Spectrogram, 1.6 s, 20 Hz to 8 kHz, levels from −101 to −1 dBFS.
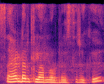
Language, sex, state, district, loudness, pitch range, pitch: Tamil, female, Tamil Nadu, Kanyakumari, -15 LUFS, 215-265 Hz, 235 Hz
